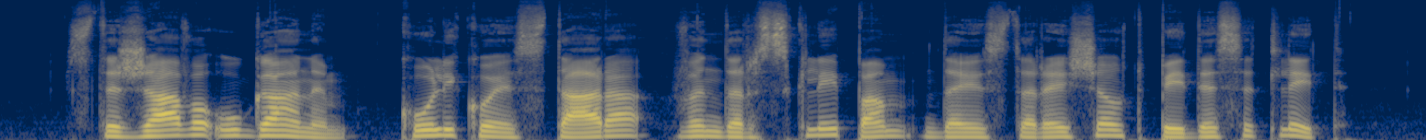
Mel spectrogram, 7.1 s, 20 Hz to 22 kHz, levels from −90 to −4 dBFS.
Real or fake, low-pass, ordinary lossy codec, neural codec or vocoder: real; none; none; none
